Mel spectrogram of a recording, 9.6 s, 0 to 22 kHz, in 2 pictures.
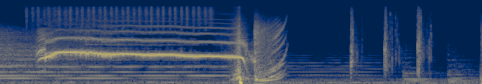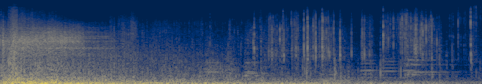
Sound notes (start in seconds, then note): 0.2 screams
